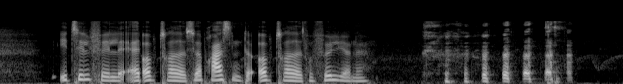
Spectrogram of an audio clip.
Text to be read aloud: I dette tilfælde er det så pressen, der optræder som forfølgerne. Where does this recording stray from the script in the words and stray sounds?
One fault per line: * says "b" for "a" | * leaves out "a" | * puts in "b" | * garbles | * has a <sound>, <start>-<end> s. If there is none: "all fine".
* leaves out "dette"
* says "optræder" for "det"
* leaves out "som"
* has a laugh, 4.2-5.8 s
